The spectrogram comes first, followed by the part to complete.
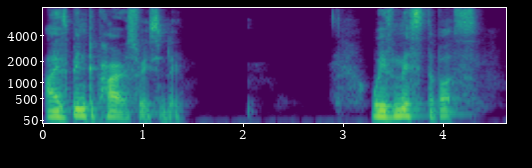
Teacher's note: In full sentences, the V contraction sound can be very subtle, but native speakers can hear it distinctly.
